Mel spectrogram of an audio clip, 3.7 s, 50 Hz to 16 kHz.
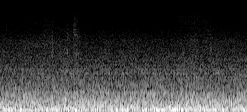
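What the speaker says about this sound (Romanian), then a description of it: "Se aude vânt. Da, dar și bate vânt." Steady rushing wind buffets around the mirrors of a moving BMW X7 M Sport biturbo, a broad, continuous roar with a low rumble underneath.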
